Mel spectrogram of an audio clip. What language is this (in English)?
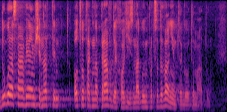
Polish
